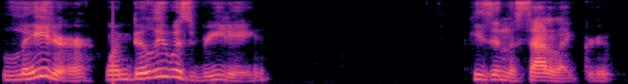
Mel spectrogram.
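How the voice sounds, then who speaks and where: A woman's voice: lowish voice, sing-song, a little slow. A woman hosting a storytime, reading aloud to children and chatting to listeners with questions and asides. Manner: conversational, addresses listeners with questions.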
